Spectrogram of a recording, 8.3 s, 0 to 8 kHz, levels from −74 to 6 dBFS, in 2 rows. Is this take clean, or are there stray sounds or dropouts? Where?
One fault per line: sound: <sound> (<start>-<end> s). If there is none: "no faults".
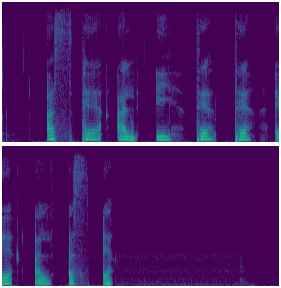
no faults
